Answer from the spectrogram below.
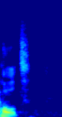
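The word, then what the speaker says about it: Hoult: So obviously you have Nick Cage and you have Nicholas, what's his last, is it Holt? – Holt. – Is that how you say it? – Yep. – Holt.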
